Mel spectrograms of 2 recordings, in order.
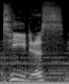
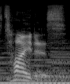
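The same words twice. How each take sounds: First: The first syllable sounds like 'tee'. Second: The first syllable sounds like 'tie'. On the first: The speaker calls it wrong. "It's not Tidus" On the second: The speaker calls it right. "It's got T I, Ty"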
